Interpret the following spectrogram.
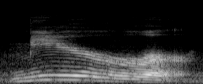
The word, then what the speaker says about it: mirror: on the sliding door pronunciation mirror the first vowel is ear like ear together Mirror Mirror we use ER like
